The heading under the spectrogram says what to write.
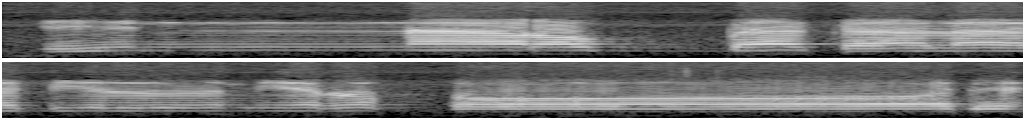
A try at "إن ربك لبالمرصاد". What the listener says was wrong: Mirsad. Ra-nya ditebalkan.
